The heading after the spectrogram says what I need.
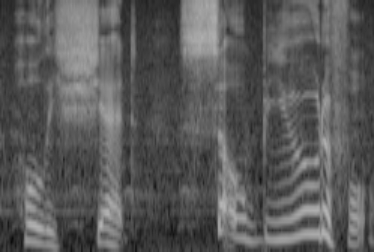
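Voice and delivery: high, drawn-out wonder; reliving awe, voice lifted and slow; awestruck. Retold or imitated. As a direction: stretch it out slowly in amazement. Retelling his awe at the couple.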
